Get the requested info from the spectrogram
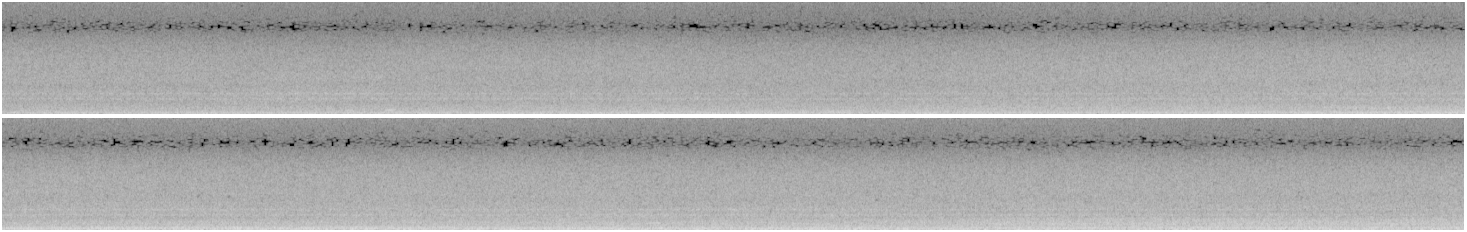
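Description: Rushing water of a swollen, muddy forest stream tumbling over rocks: a steady rushing noise that grows louder a little before halfway through and then holds.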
